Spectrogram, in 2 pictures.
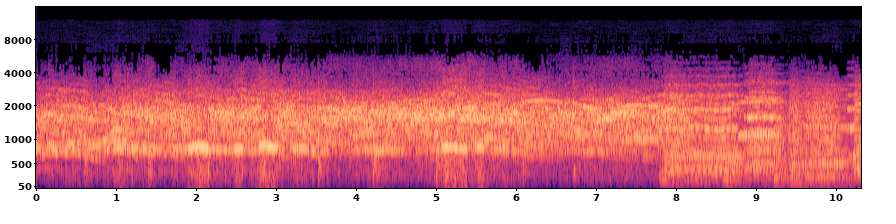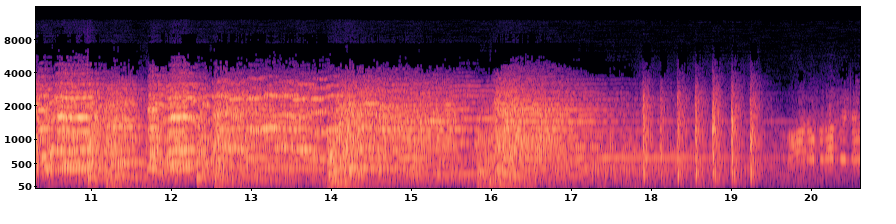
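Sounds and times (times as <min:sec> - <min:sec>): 
large crowd screaming and roaring at a championship sporting event: 0:00.0 - 0:19.2
sustained horn-like tone: 0:07.8 - 0:17.9.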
